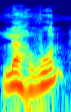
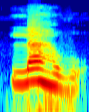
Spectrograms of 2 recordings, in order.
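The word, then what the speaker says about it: لَهُ: সাকিন হলে উচ্চারণ হবে লাহু মানে দুইটার মাখরাজ যেতে হবে লাহু এখানে এসে ঠোঁট গোল করে ফেলবেন লাহু টা শুরু হয়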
